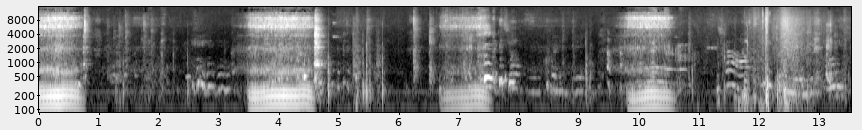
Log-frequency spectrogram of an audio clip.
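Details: Snoring blamed on alcohol: four loud, rough, buzzing snores on inhalation about every three seconds, with quieter breathing noises between them.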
